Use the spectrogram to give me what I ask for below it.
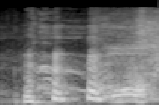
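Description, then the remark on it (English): A single sneeze, a quick voiced catch of breath followed by a sharp, noisy burst that lingers briefly before cutting off. “Bless you.”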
